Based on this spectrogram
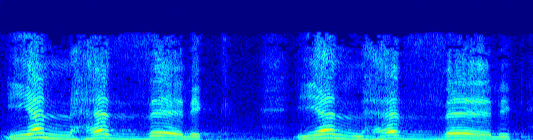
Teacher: الثاء مع الذال نقول يلهذ ذلك، يلهذ ذلك، دخلنا الثاء في الذال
